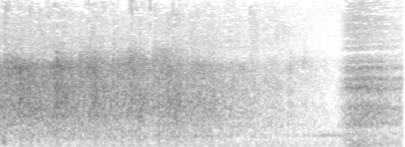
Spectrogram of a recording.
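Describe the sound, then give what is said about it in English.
An audience claps their hands in praise to God in a dense, sustained wash of applause that tapers off briefly before another burst of clapping swells up near the end. “Somebody give him a hand clap of praise today.”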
